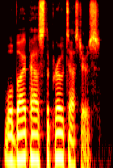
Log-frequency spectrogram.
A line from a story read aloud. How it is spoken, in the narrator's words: Cardiff said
